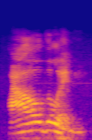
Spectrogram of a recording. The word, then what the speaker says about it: Aldulaimi: Al Delaney.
